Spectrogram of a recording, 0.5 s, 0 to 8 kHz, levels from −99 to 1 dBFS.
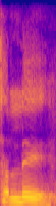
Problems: continuous background conversations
